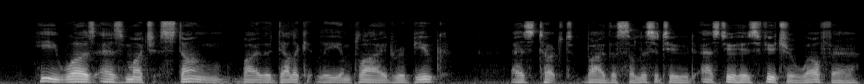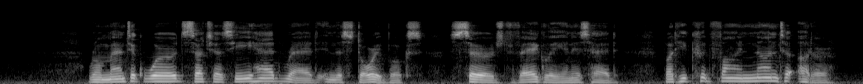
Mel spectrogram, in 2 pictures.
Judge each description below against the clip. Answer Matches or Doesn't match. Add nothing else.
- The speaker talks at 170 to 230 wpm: Doesn't match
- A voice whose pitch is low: Matches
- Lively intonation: Doesn't match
